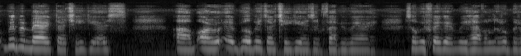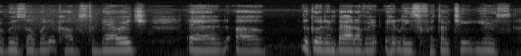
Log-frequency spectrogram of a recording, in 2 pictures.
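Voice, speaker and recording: A woman's voice: mid-range voice, slight background noise. A woman from Houston, hosting a casual podcast chat while a little under the weather, with plenty of ums. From Houston, Texas. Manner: relaxed, filler-heavy, reads from notes. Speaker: podcast host. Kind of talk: casual conversation.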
